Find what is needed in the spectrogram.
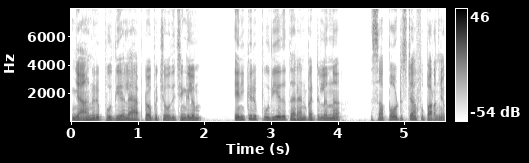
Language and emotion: Malayalam, sad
